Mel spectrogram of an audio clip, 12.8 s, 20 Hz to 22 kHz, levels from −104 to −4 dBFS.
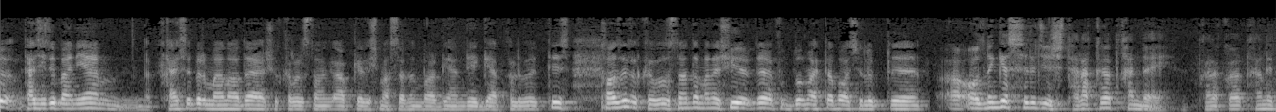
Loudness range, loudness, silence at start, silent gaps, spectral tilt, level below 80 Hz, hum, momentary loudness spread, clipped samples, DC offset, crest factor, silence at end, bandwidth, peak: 4 LU; -32 LUFS; 0 s; none; -6.5 dB/octave; -70 dBFS; none; 9 LU; under 0.1%; under 0.1%; 18 dB; 0 s; 11.5 kHz; -14 dBFS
